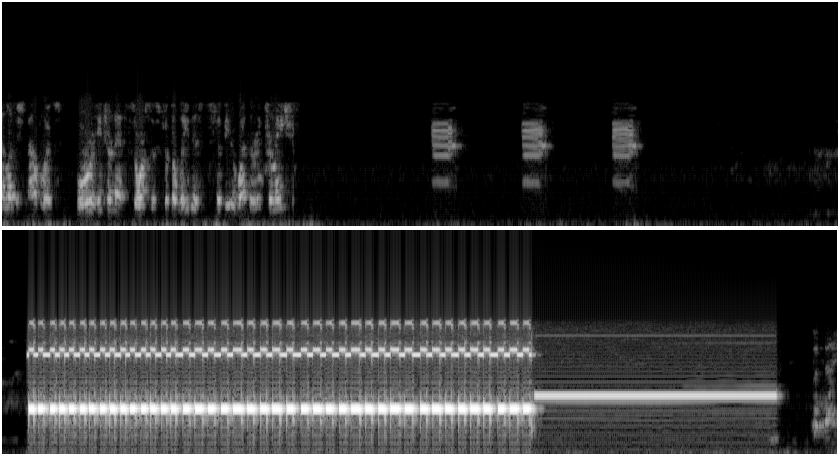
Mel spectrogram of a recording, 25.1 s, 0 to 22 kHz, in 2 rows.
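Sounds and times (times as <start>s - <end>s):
rapid electronic alarm beeping: 12.9s - 20.6s.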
